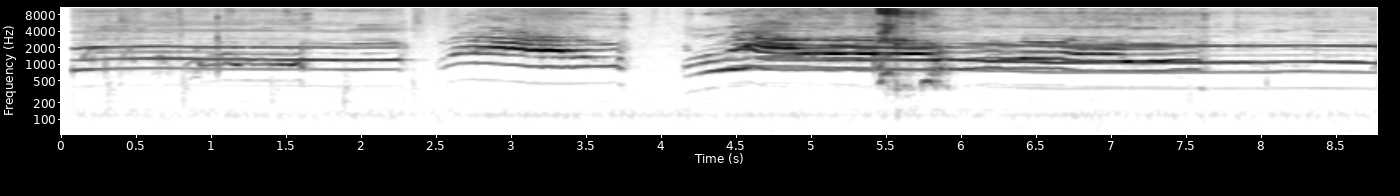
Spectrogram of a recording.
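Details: Indoor cat angrily caterwauling through a screen door at a visiting cat: long drawn-out yowls with rich harmonics, some sliding upward then holding steady, broken by a short gap, over a constant low electrical hum.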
